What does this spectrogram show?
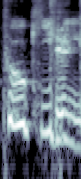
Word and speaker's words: Poughkeepsie: They said Poughkeepsie. Why are they keepy the poo? Why are they That keepy is they so poo? stupid. That's how you say it though. Poughkeepsie. Poughkeepsie.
